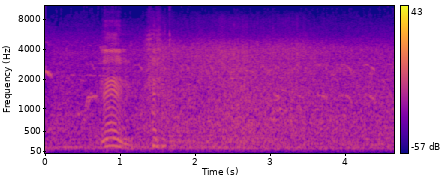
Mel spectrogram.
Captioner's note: chuckling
